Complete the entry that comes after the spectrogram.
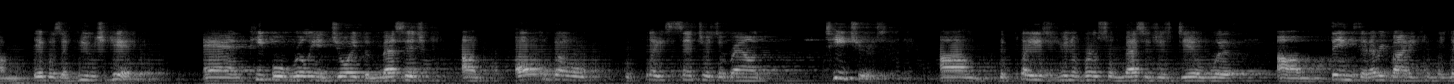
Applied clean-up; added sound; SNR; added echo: neural separator model SepFormer DNS4.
